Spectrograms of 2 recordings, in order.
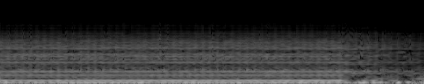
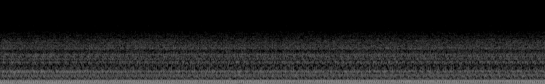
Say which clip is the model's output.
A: first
